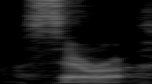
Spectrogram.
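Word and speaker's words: Sera: sable luma and a sarah luma which is spelled s-e-r-a sarah so first the sable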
